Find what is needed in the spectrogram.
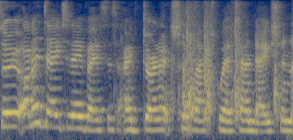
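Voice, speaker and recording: A woman's fairly high voice, showing ordinary pitch variation, comes through noticeable background noise. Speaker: beauty vlogger. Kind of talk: casual chat.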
